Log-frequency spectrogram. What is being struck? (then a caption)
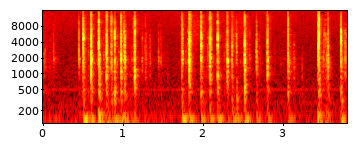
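Plastic computer keyboard. Fingertips type on a full-size white and light-blue plastic computer keyboard with a hollow plastic body. Quick bursts of sharp, bright key clicks with low thumps fall in uneven runs separated by brief pauses. Each tap dies away almost instantly.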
